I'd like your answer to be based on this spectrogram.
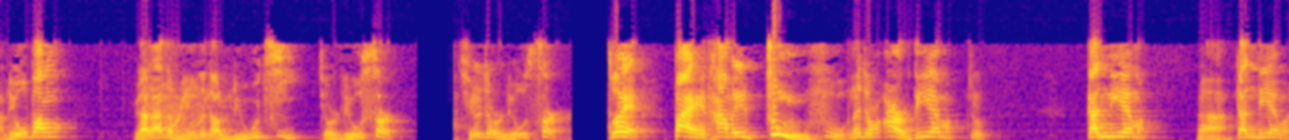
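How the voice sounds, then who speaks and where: A man's voice: high-pitched, husky, muffled recording. A man telling ancient history in a humorous, colloquial way, with frequent asides. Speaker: storyteller.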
